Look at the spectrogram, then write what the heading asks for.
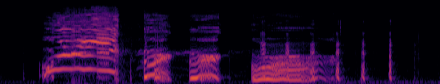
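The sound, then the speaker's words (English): A person imitates a pig, letting out a loud, high, wavering squeal followed by shorter squeals, a longer strained squeal and a few quick snorting grunts at the end. “Are you good at squealing like a pig?”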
